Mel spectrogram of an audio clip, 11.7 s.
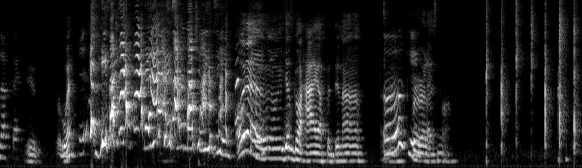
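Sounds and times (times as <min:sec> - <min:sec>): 
speech: 0:00.0 - 0:09.1
laughter: 0:01.8 - 0:05.5
hand clapping: 0:09.7 - 0:11.6.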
